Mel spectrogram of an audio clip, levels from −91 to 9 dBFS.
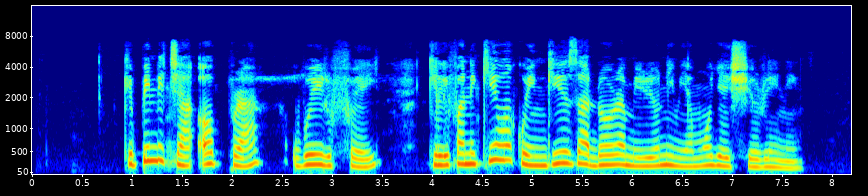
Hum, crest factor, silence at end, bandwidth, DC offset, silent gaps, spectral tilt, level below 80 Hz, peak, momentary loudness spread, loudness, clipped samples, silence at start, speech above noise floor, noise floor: none; 16 dB; 0.5 s; 7.4 kHz; under 0.1%; none; -7 dB/octave; -60 dBFS; -2 dBFS; 9 LU; -18 LUFS; under 0.1%; 0.95 s; 54 dB; -71 dBFS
